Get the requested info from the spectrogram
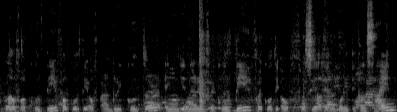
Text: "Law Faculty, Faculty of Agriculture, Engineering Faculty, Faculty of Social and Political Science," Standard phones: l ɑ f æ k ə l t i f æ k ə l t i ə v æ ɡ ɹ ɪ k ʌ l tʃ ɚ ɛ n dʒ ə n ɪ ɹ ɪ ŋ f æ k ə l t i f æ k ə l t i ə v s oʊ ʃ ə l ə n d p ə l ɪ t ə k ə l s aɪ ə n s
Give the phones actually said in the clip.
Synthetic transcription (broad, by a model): l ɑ f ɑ k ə l t i f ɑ k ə l t i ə f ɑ ɡ ɹ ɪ k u l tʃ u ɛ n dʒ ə n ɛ ɹ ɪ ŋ f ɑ k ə l t i f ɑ k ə l t i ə f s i ə l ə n p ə l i t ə k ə l s aɪ n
